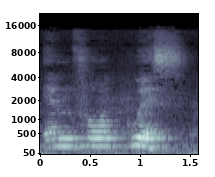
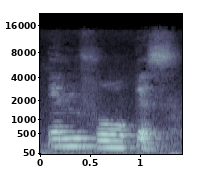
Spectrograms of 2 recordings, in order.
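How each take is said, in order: First: Enfoques said slowly as enfokues, with qu as kw; wrong enfoques. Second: Enfoques said slowly as enfokes, with a k sound; correct enfoques. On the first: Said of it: "not enfoques". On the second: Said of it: "Q U A is a combined sound, K". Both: Shown as a demonstration.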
